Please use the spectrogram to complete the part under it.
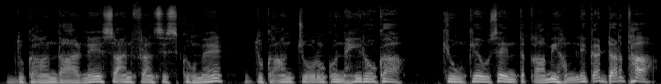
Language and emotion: Urdu, fearful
